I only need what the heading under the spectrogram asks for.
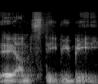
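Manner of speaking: very low, cool radio presenter voice. Introduce the presenter by showing how he talks, in Stevie B's cool radio voice. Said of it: "Stevie B talks like this".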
